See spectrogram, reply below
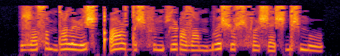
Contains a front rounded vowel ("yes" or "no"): yes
